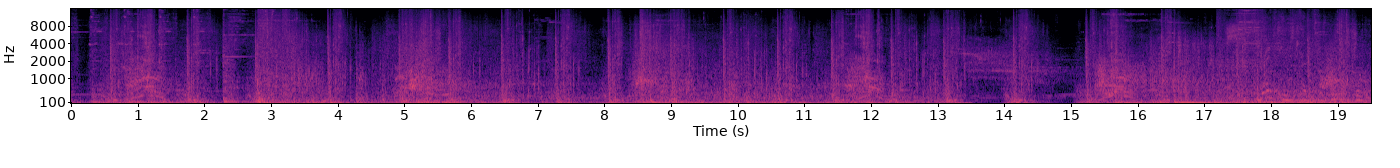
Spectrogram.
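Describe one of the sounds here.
Game spell effects crackle and blast during a fight.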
